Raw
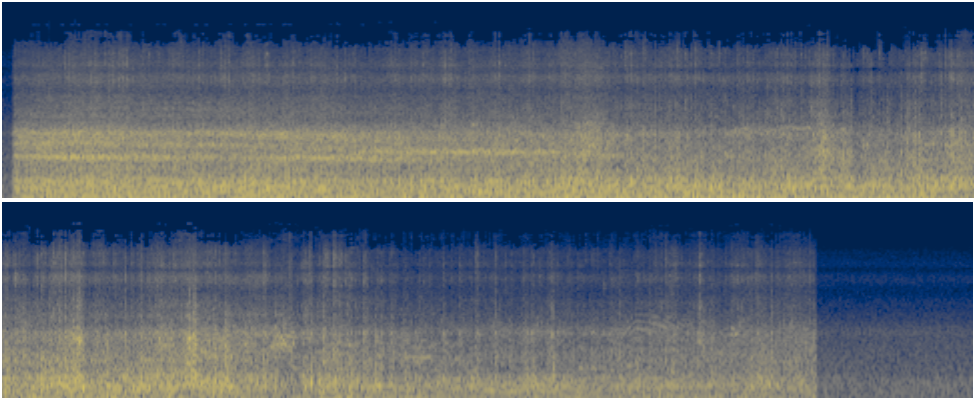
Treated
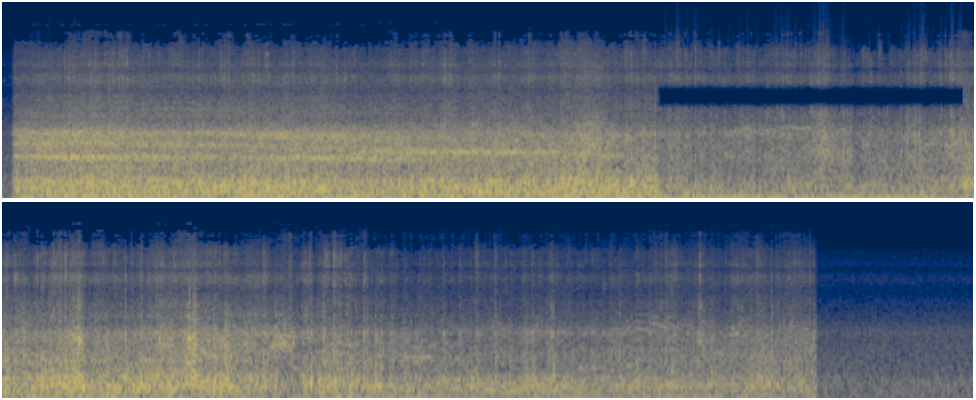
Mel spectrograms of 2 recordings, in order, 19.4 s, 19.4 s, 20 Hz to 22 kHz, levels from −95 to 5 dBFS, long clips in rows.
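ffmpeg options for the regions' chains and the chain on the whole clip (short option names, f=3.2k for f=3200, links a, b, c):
-filter_complex "[0:a]asettb=1/sr,asplit=3[a][b][c];[a]atrim=end=6.554[d];[b]atrim=start=6.55:end=9.6,asetpts=PTS-STARTPTS,afade=t=in:d=0.004:c=qsin,afade=t=out:st=3.046:d=0.004:c=qsin,equalizer=f=230:w=0.36:g=-10.5,volume=20.5dB,asoftclip=hard,volume=-20.5dB,asuperstop=centerf=3600:order=12:qfactor=1.9[e];[c]atrim=start=9.596[f];[d][e]acrossfade=d=0.004:c1=hsin:c2=qsin[g];[g][f]acrossfade=d=0.004:c1=qsin:c2=hsin"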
